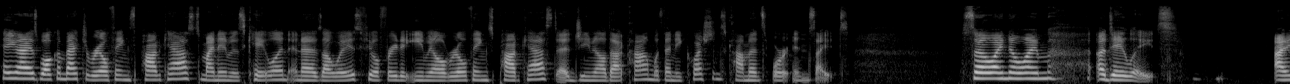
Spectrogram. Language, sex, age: English, female, 20-39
